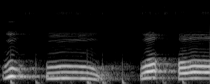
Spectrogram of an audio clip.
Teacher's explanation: సంవృతాలు పెదవులు గుండ్రంగా ఉన్నప్పుడు పుట్టేటువంటి అచ్చులని మనం ఏమంటామంటే వర్తులితాలు అని అంటామండి వర్తులితాలు అంటే పెదవులు మనం పలికినప్పుడు గుండ్రంగా ఉంటాయంట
